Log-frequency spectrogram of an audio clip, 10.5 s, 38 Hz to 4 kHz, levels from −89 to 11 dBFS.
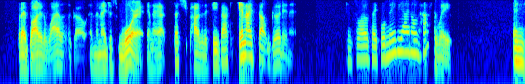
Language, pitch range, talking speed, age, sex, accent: English, 100-125 Hz, 215 wpm, 30-49, male, American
